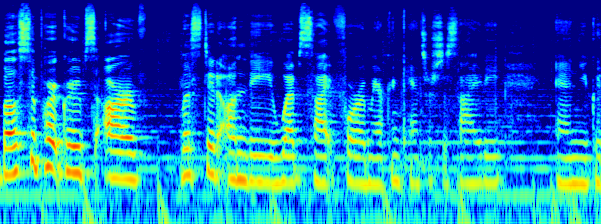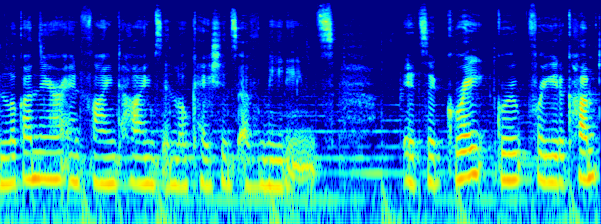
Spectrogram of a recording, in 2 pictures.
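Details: Adult woman speaking; normal voice.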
